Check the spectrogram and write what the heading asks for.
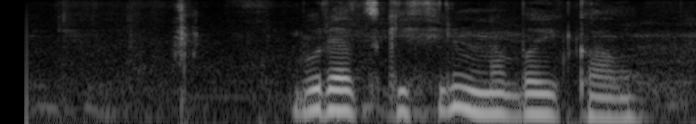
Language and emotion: Russian, neutral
